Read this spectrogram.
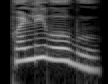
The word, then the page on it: ಪಾಲ್ವಕ್ಕಿ: pālvakki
